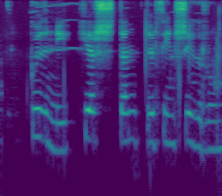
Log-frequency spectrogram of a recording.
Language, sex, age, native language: Icelandic, male, 10, Icelandic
